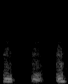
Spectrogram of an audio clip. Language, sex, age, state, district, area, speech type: Manipuri, male, 18-30, Manipur, Churachandpur, rural, conversation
